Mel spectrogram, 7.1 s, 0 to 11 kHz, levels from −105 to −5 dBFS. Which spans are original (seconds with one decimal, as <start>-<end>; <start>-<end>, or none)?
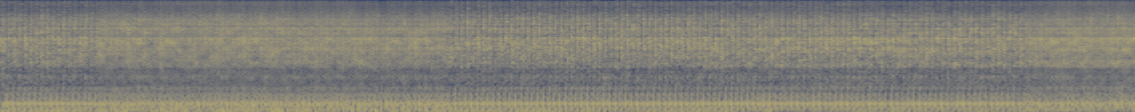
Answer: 0.0-0.6; 2.8-6.4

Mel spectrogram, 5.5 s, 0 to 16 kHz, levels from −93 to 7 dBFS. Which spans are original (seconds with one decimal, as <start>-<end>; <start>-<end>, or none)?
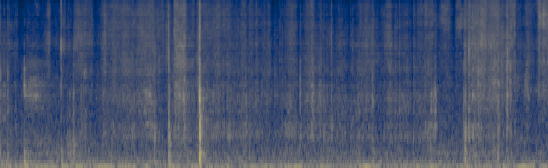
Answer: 1.5-2.1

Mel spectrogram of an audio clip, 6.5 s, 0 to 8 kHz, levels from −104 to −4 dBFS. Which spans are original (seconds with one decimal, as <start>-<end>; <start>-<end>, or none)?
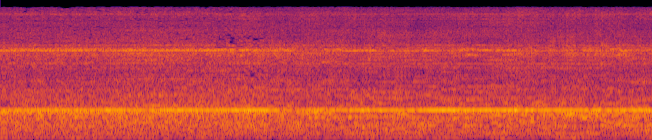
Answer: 0.0-2.7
